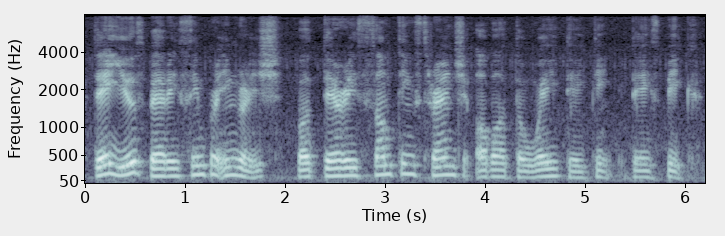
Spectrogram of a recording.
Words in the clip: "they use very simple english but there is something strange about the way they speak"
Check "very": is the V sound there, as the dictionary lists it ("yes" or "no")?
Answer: no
